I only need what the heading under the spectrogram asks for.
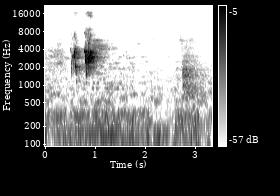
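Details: Two pet budgerigars; a pair of loud, quick chirps in close succession, followed about two seconds later by a softer, rough chirp, over a faint low hum.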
